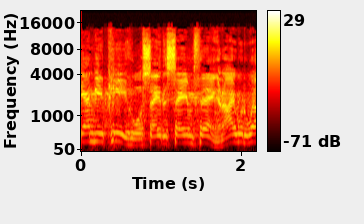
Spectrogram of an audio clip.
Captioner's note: some Applause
